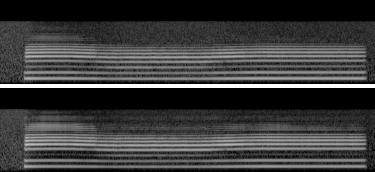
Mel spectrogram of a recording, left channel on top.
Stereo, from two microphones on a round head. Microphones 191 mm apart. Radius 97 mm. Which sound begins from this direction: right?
A trumpet, at 0.2 s.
